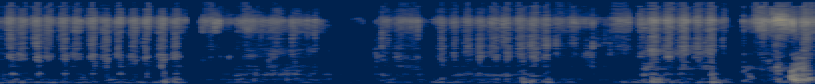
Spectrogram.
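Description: Rapid rhythmic brushing and rubbing strokes on a brass Raphael Alfandary pendant, bright scratchy bursts repeated in quick runs with a few short pauses, close and fairly quiet.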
